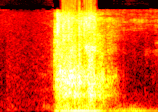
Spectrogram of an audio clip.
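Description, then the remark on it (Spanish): A single loud, gruff dog bark or growl erupts, rough and throaty, lasting about half a second before trailing off into a low rumble. No one speaks. “Parece escuchar un perro.”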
